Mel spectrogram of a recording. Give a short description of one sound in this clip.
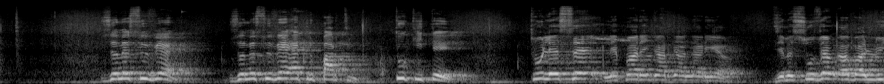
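A young man speaks loudly and with animation in a large hall.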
